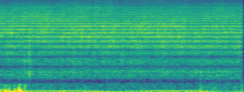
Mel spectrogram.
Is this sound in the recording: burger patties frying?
yes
